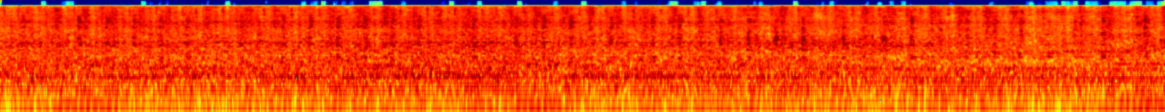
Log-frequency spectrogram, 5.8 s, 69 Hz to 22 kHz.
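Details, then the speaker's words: Kohler 7000 W gasoline generator in a 1963 GM PD4106 bus conversion, running with no load, choke about halfway: rough, uneven dense drone, super rich; carburetor fuel metering fault, later improved by tune-up with plugs gapped and points filed. "super rich it sounded good for the moment yesterday it even broke that exhaust strap"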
